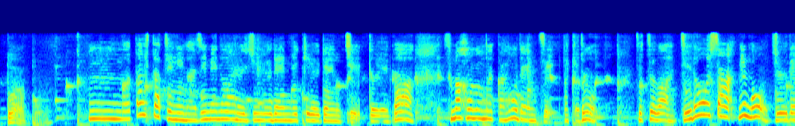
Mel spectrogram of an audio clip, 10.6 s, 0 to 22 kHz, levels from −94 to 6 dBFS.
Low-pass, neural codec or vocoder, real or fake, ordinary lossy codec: 7.2 kHz; codec, 44.1 kHz, 2.6 kbps, DAC; fake; none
